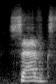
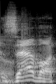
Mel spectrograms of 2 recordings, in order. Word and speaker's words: Zavok: got really disappointed because Saavik this guy who fights you physically in lost world mode turns in the Bowser for singing I pronounced the SAVAK don't you know zavok sorry yeah Jesus really died off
